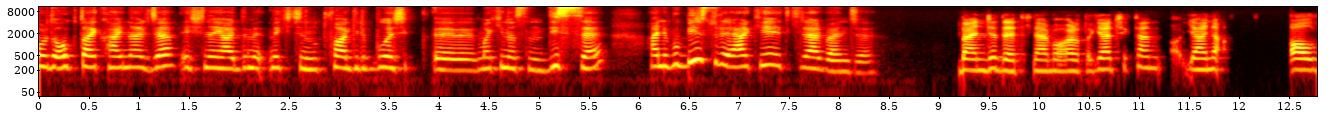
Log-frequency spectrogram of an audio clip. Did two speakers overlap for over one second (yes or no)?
no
